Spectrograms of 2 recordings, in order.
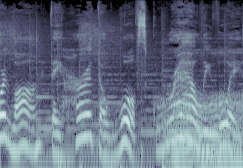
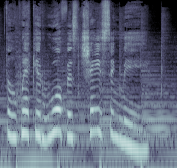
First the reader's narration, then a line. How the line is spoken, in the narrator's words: his first little brother ran through the door and cried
